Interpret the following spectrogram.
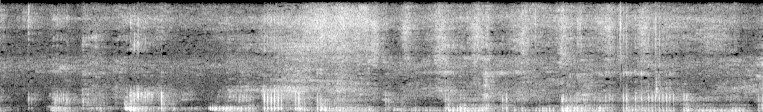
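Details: Domestic cat purring from happiness, a strong, rough rumble swelling on each breath with brief dips between cycles, loud and continuous, plus occasional light taps.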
